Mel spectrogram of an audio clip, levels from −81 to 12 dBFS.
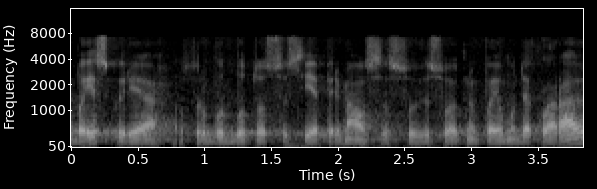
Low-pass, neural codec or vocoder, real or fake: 7.2 kHz; none; real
